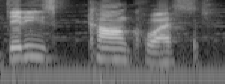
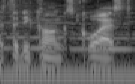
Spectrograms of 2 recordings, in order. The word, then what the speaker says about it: Diddy's Kong Quest: diddy's conquest yes and i had to stop a bit to pronounce that properly yeah every one of the grandmother always pronounced it a city kong's quest but nope you're wrong everyone was wrong matt your childhood is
